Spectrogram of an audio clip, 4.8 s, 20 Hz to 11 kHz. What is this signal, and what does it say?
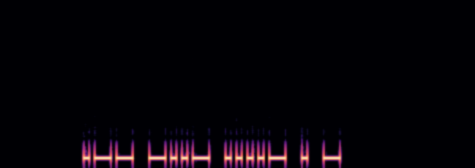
Morse code, heard as a keyed tone, about 22 wpm, 700 Hz. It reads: WX4ET
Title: NA SOTA Chaser Callsigns 22wpm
